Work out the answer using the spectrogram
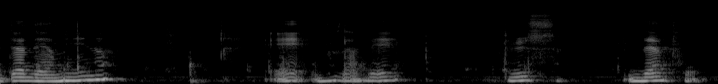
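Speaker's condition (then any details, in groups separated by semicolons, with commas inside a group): Multiple sclerosis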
